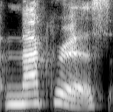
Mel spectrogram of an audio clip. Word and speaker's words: Makris: And today I'm joined by my guest, Sarah Makris.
